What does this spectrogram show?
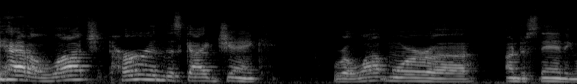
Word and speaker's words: Cenk: But they pronounce it Jank.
